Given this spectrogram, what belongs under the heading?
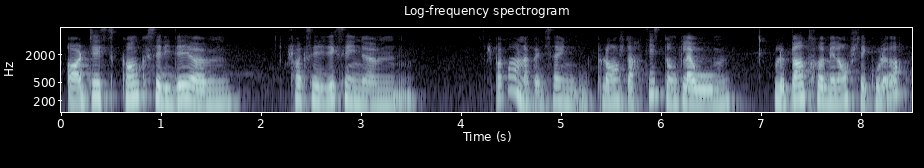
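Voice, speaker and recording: Woman host of a casual show-and-tell video: amused, musing aloud, halting over names, mid pitch. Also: lo-fi sound. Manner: hesitant, many fillers, muses aloud over names; reads English card titles slowly and carefully. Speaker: YouTuber presenting a card game.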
